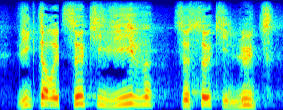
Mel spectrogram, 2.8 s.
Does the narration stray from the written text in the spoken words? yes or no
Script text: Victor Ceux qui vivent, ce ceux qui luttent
no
